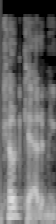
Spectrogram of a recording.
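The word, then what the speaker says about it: Codecademy: employee first of all I appreciate you pronouncing code academy correctly there's no a in the middle that gets a of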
